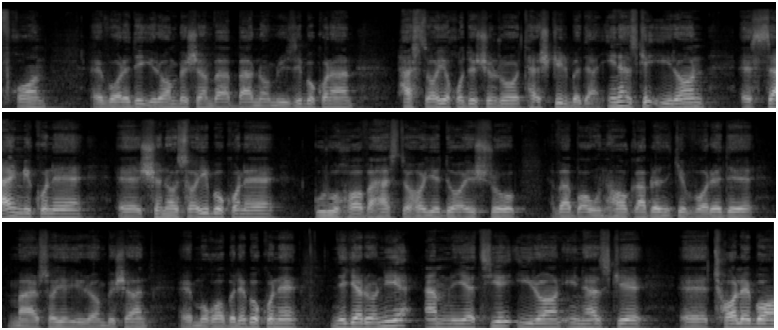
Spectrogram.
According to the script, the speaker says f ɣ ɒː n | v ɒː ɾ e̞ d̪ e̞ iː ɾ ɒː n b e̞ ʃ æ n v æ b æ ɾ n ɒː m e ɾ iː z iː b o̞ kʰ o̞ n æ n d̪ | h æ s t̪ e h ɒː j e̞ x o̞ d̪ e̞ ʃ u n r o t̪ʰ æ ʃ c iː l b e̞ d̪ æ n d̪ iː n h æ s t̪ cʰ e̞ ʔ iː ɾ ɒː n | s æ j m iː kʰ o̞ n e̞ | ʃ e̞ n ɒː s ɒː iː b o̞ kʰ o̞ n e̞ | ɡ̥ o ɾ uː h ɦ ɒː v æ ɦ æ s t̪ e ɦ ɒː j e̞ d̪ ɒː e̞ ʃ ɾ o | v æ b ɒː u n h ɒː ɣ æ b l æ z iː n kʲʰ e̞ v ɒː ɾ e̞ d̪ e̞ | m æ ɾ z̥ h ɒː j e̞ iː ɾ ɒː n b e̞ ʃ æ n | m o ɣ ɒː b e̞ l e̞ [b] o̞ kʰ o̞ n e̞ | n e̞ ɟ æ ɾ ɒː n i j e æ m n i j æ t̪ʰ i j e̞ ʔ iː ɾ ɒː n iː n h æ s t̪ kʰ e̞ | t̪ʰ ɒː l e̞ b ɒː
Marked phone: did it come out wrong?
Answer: no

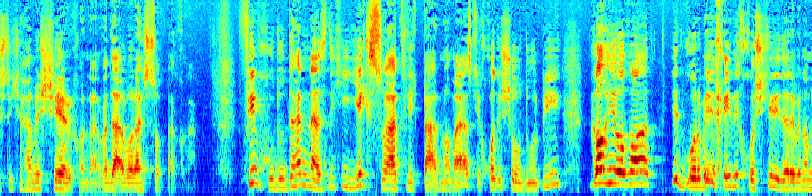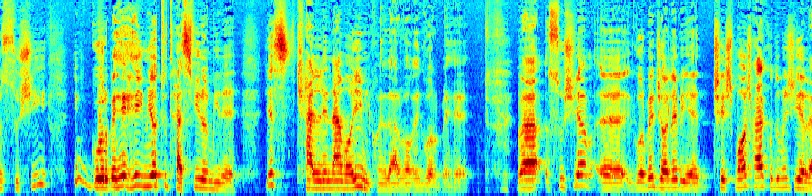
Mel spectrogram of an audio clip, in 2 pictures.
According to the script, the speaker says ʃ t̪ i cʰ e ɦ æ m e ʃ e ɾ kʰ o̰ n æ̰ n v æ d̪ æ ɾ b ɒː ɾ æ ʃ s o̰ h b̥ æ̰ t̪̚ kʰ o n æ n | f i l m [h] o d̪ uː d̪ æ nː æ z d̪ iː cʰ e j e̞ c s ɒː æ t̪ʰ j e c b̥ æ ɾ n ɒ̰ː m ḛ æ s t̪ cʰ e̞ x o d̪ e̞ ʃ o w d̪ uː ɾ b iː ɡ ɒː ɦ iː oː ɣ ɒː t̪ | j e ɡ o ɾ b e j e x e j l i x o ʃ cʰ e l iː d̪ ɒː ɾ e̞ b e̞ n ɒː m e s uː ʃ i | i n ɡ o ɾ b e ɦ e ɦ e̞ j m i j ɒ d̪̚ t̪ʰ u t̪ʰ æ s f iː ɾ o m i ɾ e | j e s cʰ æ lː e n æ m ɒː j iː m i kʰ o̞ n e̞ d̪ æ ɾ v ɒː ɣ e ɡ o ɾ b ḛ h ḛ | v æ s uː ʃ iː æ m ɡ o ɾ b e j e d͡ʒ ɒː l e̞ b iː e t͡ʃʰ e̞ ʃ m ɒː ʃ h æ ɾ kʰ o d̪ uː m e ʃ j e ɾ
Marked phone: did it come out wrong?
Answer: no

